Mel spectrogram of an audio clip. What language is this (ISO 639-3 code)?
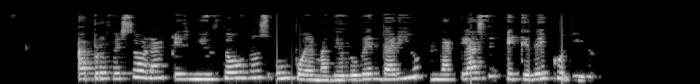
glg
